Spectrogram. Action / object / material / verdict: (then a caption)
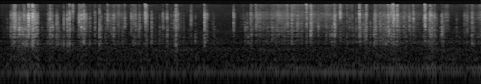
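tap / soft plastic wet wipes pouch with plastic lid / plastic / none. A full, soft plastic pouch of baby wet wipes with a white plastic flip lid is held in both hands and tapped and crinkled with long painted fingernails. Rapid, bright nail clicks and crisp plastic crinkling patter unevenly, each tap dying away almost instantly, over a faint steady low hum.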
